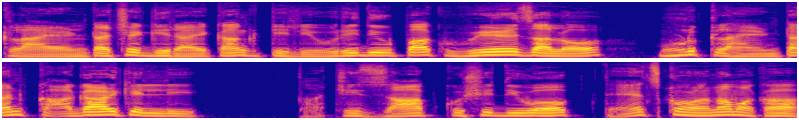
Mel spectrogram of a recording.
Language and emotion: Goan Konkani, fearful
